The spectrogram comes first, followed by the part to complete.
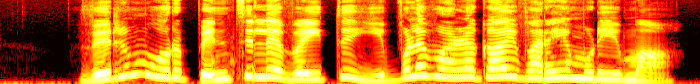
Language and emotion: Tamil, surprised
